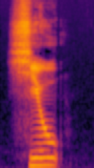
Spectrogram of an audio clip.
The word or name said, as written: xiu1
